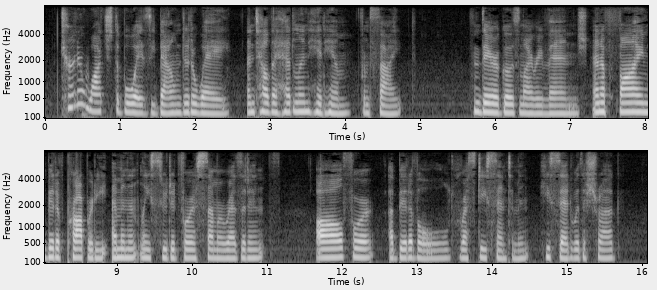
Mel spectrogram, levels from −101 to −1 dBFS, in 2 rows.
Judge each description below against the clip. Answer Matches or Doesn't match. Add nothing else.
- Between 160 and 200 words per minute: Matches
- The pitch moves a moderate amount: Doesn't match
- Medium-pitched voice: Matches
